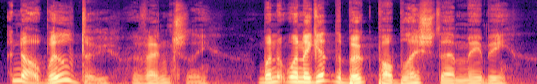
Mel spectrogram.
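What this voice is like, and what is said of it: Odd, poorly done mixed English accent. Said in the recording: “Where the fuck is that accent from that you just come out with there now? ... It was kind of like a mix of English and not very good. ... your accent was hideous then”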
